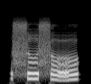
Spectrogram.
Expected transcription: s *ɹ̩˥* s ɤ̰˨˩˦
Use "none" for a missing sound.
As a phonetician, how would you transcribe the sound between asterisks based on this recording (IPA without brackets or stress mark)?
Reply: ɹ̩˥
